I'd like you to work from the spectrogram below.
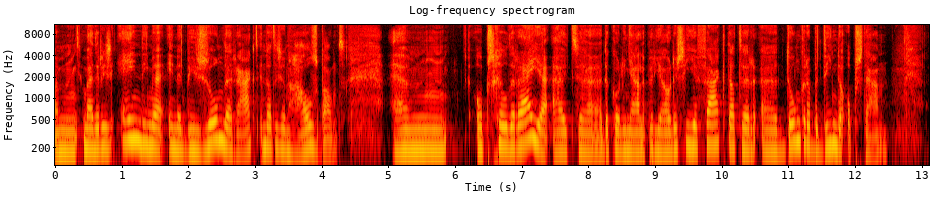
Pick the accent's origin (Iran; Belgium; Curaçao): Curaçao; born there; Ik ben zelf geboren op Curaçao...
